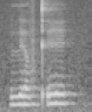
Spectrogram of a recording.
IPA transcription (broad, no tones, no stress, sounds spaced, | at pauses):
lʲ ɐ v kʼ e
